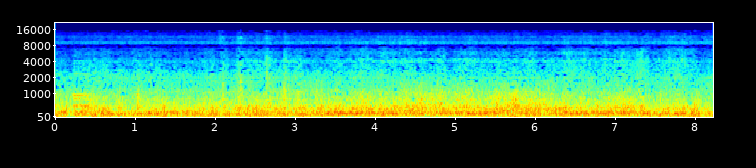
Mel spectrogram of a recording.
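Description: Steady rumble of a moving passenger train heard from on board an ICF coach, with wind buffeting the microphone.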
